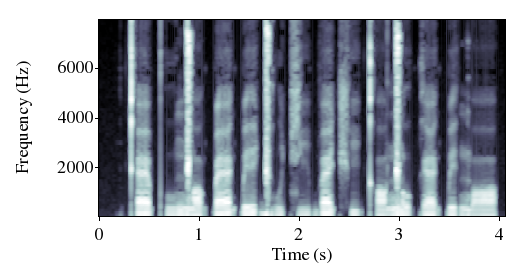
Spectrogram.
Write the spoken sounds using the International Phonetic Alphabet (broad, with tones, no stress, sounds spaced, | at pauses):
kʰ æ˧ pʰ u˩˧ ŋ͡ǁ ɒ˩˧ k͡p æ˧˥ k͡p e˧˥ ɡ͡ǁ u˩˧ t͡ɕ i˩˧ b æ˥ t͡ʃʰ i˧˥ kʰ ɒ˩ ŋ͡ǁ o˥ k æ˧˥ k͡p e˥ ŋ͡m ɒ˩˧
